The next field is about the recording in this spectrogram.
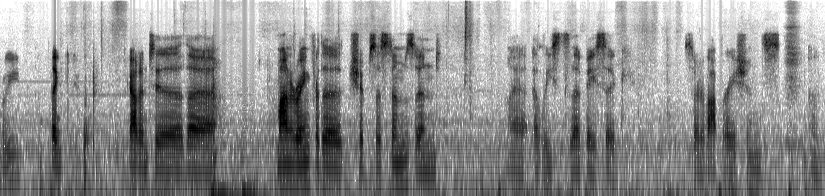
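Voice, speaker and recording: A man's voice: fairly low pitch, fairly even intonation, slow pace, pauses often, background noise. A man chatting casually as a player during a tabletop roleplaying game.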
